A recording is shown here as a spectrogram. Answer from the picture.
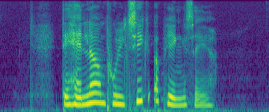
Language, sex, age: Danish, female, 28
